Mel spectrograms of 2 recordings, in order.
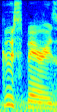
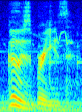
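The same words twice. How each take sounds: First: It is said in an American accent. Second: It is said in a British accent.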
